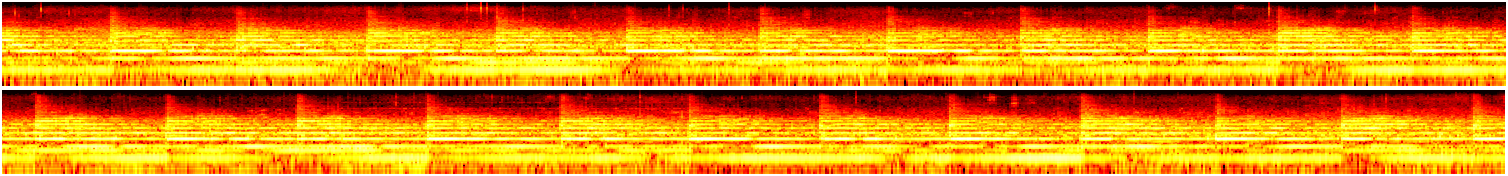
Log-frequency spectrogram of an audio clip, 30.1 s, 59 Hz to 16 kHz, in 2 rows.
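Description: The 1200 kg middle bell (középharang) of Budapest's Inner City Parish Church, tuned to D sharp and cast in 1927 by Ferenc Walser Jr., swinging on its elevated yoke under a linear motor and ringing steadily. Its clapper strikes about once a second, and each strike rings on into the next.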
